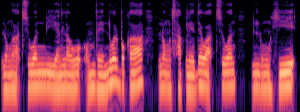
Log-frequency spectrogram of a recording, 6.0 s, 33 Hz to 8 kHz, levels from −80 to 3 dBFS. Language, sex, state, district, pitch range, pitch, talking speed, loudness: Mizo, male, Mizoram, Aizawl, 105-115 Hz, 110 Hz, 180 wpm, -16 LUFS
